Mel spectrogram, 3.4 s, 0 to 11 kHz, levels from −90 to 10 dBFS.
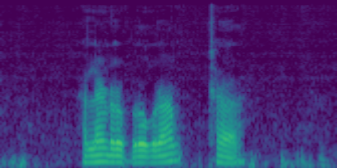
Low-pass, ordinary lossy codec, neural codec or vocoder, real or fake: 9.9 kHz; MP3, 96 kbps; codec, 44.1 kHz, 7.8 kbps, Pupu-Codec; fake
